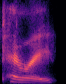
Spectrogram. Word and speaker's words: Kerry: And by the way, it's pronounced Kerry. I'm so sorry, Kerry. It's all right. It's the spelling that always catches people out.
